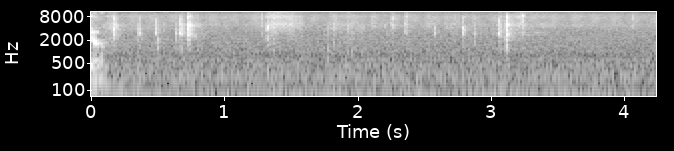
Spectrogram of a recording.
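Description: A few faint, scattered computer keyboard clicks over a steady low hum.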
